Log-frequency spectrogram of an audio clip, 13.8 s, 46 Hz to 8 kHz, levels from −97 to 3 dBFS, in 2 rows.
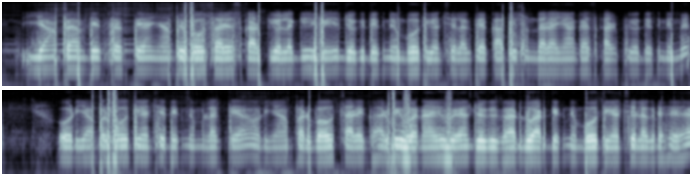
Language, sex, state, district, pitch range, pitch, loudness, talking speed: Maithili, male, Bihar, Saharsa, 120-130 Hz, 125 Hz, -19 LUFS, 275 wpm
